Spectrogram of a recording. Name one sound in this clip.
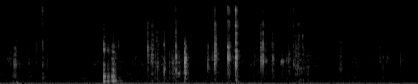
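A plastic lid clicks and snaps onto a jar.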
